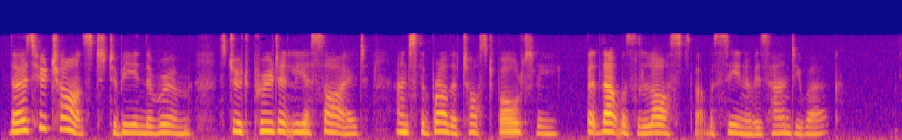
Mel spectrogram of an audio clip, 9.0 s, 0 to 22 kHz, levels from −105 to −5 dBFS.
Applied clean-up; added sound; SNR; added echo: none; none; none; none.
